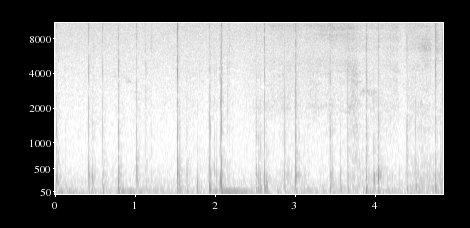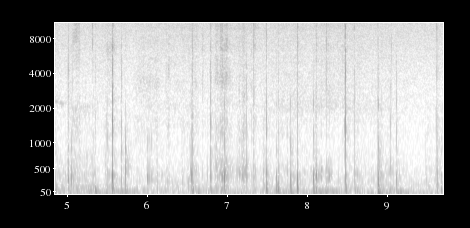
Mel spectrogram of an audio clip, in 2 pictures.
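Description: Long red nails scratch and tap across a teal embossed-fabric makeup bag in a quick, irregular stream of short, dry clicks. Each tap dies out at once over a soft, low rustling scrape that stays quiet throughout.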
